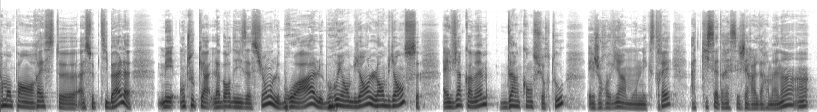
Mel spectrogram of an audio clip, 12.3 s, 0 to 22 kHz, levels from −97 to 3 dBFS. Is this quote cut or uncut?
uncut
